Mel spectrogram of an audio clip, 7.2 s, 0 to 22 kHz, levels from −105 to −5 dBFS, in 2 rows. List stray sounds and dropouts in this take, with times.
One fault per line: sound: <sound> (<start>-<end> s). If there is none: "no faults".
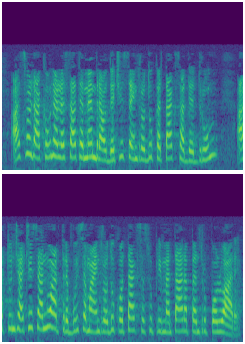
no faults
